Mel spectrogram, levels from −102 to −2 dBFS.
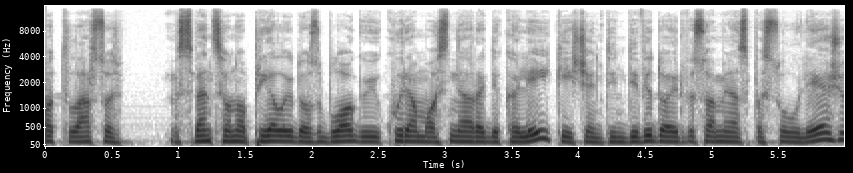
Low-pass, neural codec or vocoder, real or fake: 14.4 kHz; none; real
